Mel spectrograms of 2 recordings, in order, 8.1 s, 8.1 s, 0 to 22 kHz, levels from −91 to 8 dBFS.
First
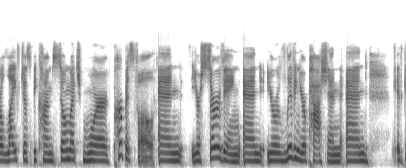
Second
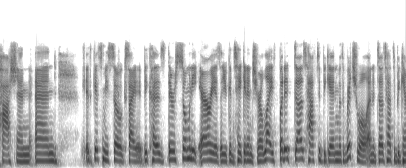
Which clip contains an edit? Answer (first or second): first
